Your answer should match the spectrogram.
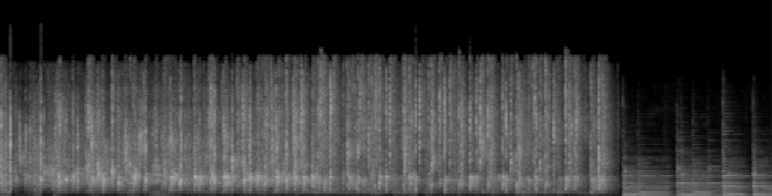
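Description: A crowd applauds a performer loudly for about six seconds, a dense, steady wash of clapping, which then cuts off as tuneful music with clear pitched notes begins.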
